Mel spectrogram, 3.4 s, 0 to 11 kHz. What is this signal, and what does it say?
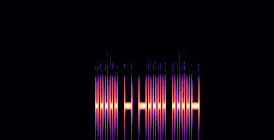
Morse code, heard as a keyed tone, about 40 wpm, 700 Hz. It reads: 5T64
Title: Common Cut Numbers - 4-Digit 40wpm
